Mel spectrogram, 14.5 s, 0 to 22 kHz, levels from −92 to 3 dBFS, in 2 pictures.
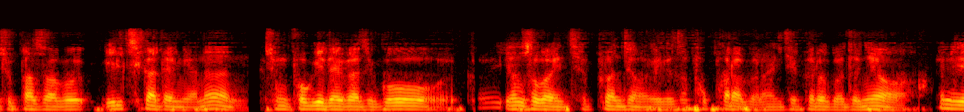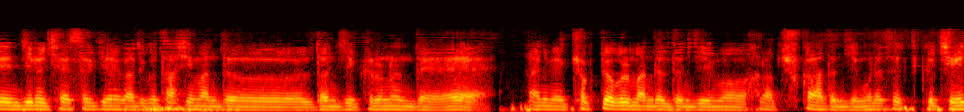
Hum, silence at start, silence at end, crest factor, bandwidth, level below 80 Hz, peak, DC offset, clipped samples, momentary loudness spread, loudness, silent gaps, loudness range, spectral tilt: none; 0 s; 0 s; 20 dB; 8 kHz; -60 dBFS; -14 dBFS; under 0.1%; under 0.1%; 7 LU; -34 LUFS; 1.87-1.94 s; 2 LU; -6.5 dB/octave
